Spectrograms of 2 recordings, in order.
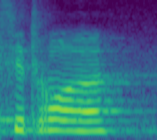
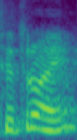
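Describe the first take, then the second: First: It is said with French pronunciation. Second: It is said with Brazilian Portuguese pronunciation. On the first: "Para pegar um francês também, seria Citroën" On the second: "a gente diz Citroën porque é muito mais fácil"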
